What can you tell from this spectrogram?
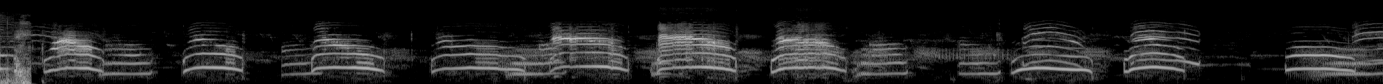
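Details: Meows meant to draw a cat closer: a long series of short, tonal arched mews, roughly one a second, some doubled with a lower tail, in a quiet setting.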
